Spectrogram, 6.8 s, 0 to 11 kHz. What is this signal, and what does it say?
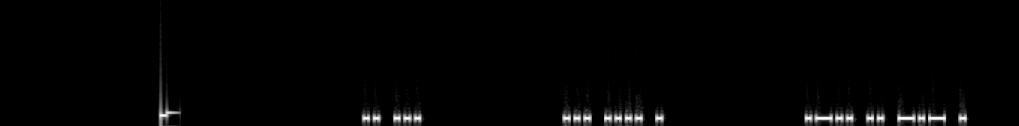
Morse code, heard as a keyed tone, about 34 wpm, 700 Hz. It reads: IS SHE LIKE
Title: 4x Word-Spacing - Sentences from Top 100 Words - 35wpm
